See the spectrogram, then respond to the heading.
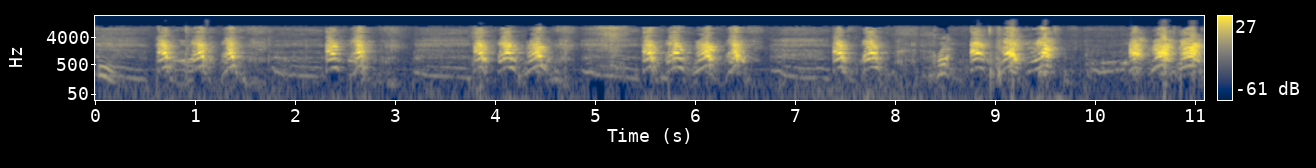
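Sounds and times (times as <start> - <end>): dog barking: 0.6 - 1.6, 2.3 - 2.9, 3.8 - 4.7, 5.5 - 6.6, 7.4 - 8.0, 8.8 - 9.7, 10.4 - 11.0.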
